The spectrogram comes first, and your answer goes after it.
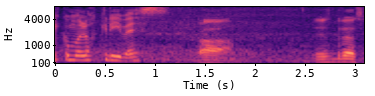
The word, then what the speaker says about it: Esdras: Esdras, se escribe, Esdras se escribe con E-S-D-R-A-S, es con.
